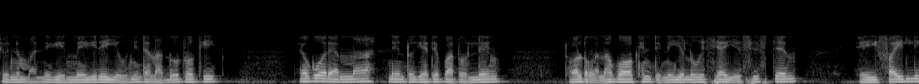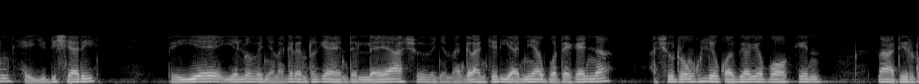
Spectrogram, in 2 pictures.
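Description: Throughout the speech, sibilants sound gritty and metallic, with faint false tones roughly 30 dB down and energy pressed hard against 4 kHz. This is aliasing: the rate was lowered, which fits 8 kHz, without filtering first, so everything above 4 kHz folded back.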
